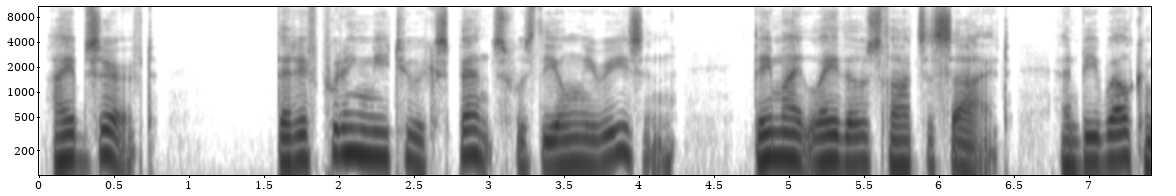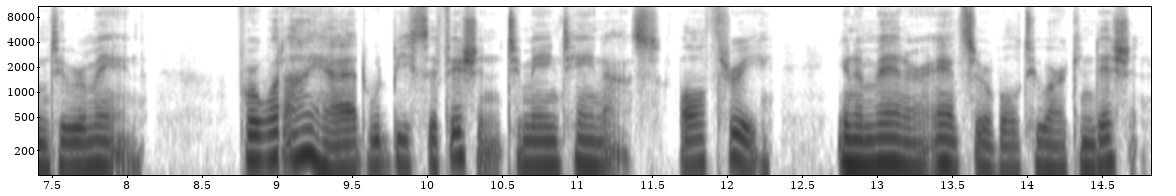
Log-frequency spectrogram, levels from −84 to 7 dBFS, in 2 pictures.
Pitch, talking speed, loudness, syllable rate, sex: 140 Hz, 170 wpm, -20 LUFS, 5.4 syllables/s, male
